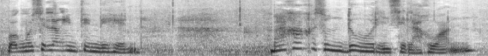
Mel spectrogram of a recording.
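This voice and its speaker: A woman's voice: lowish voice, very animated, normal speed. A woman playing a firm, fair-minded mother in a Filipino radio drama, admonishing her children. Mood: reassuring. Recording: loud background noise.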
